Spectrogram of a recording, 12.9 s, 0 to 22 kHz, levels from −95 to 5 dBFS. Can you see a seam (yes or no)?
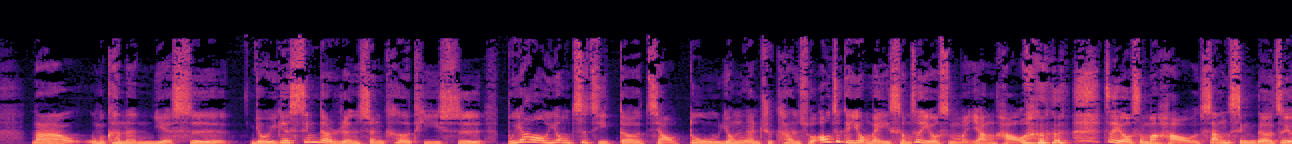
yes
